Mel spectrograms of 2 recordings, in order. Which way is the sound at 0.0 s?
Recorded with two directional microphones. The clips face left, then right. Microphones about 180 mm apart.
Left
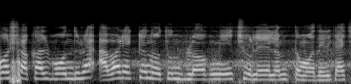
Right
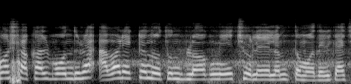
55° right (ahead or behind).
